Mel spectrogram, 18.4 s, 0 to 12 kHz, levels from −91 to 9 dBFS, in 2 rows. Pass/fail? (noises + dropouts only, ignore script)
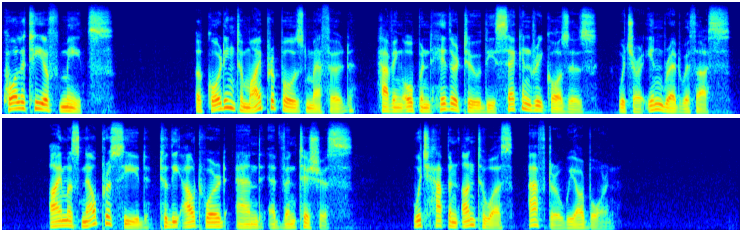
pass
